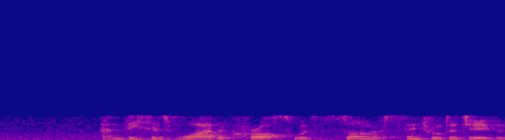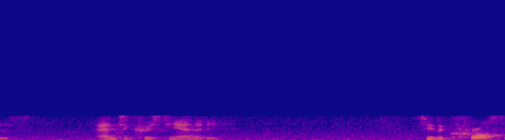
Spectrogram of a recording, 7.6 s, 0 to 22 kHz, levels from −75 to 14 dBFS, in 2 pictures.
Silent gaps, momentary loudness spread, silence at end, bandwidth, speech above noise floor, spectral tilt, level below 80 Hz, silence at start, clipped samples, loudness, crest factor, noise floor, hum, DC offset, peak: none; 22 LU; 0 s; 4 kHz; 20 dB; -3.5 dB/octave; -62 dBFS; 0 s; under 0.1%; -33 LUFS; 20 dB; -52 dBFS; none; under 0.1%; -14 dBFS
